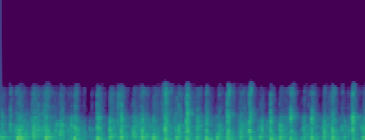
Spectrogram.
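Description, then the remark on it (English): A cocktail shaker holding ice, bourbon, a splash of grenadine and pineapple juice rattles in a fast, steady rhythm, each bright, clattering stroke following the last at an even pace for several seconds, with no voices. “Y'all know I always say shake till you see the frost on the shaker.”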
